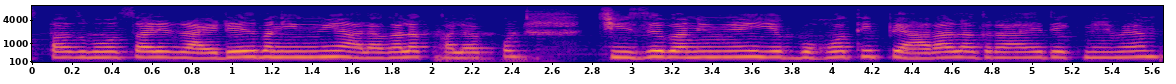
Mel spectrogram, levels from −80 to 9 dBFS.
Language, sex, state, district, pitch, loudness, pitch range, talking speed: Hindi, female, Jharkhand, Jamtara, 260 Hz, -21 LUFS, 255-270 Hz, 245 wpm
